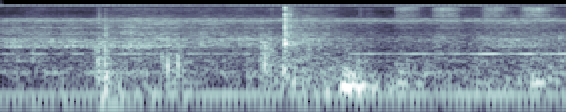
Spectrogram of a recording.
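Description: Steady hiss and low hum of room noise, with faint soft movement sounds and a single click about a second in.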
